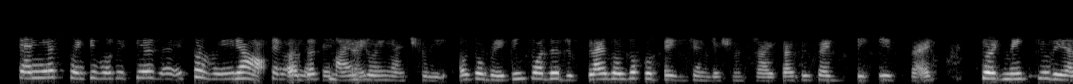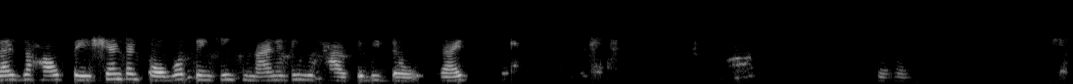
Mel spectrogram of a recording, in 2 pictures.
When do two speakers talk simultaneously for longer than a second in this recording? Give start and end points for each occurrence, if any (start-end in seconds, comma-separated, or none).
2.3-3.7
